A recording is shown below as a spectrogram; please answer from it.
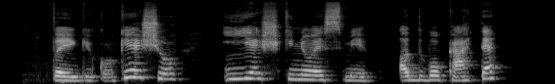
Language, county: Lithuanian, Panevėžys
